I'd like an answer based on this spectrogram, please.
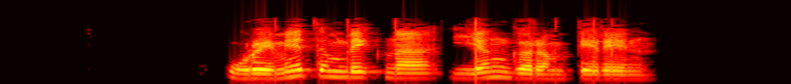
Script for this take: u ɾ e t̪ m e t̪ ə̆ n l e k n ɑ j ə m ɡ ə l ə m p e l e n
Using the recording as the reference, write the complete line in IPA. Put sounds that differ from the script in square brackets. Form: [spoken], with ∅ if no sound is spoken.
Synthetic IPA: u ɾ e [∅] m e t̪ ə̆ [m] l e k n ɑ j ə [ŋ] ɡ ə [ɾ] ə m p e [ɾ] e n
